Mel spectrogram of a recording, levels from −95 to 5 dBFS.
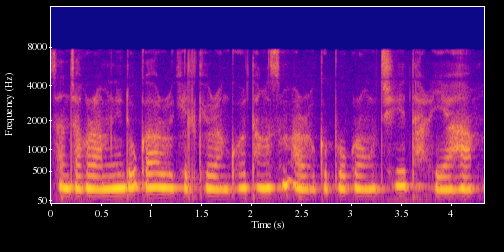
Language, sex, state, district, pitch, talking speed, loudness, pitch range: Garo, female, Meghalaya, West Garo Hills, 220 Hz, 110 wpm, -13 LUFS, 210-225 Hz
